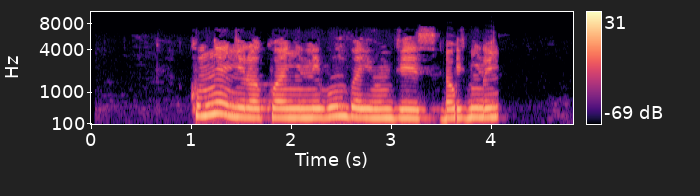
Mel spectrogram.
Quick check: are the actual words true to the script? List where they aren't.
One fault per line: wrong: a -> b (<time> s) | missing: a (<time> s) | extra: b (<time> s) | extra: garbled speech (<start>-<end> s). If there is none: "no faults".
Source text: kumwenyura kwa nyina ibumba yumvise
extra: garbled speech (3.5-4.1 s)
